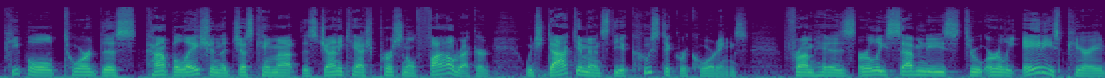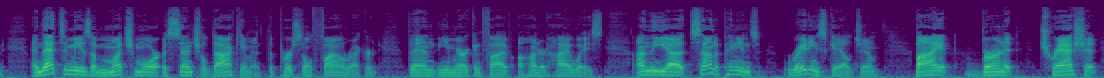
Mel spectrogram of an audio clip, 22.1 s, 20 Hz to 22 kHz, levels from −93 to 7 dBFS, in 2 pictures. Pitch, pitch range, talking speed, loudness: 120 Hz, 110-135 Hz, 165 wpm, -30 LUFS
